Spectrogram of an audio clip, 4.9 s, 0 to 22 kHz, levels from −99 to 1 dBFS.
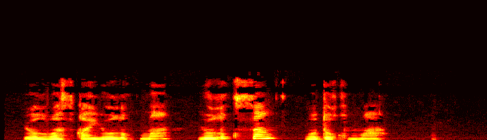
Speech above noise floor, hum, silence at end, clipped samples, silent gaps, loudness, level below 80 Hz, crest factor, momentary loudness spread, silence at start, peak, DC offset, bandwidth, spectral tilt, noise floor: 59 dB; none; 1.05 s; under 0.1%; none; -19 LUFS; -66 dBFS; 18 dB; 11 LU; 0.25 s; -2 dBFS; under 0.1%; 10 kHz; -5.5 dB/octave; -76 dBFS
